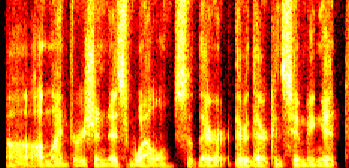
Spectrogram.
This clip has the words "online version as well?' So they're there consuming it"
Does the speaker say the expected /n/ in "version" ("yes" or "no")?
yes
